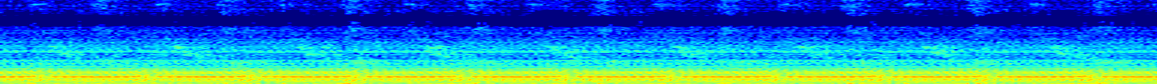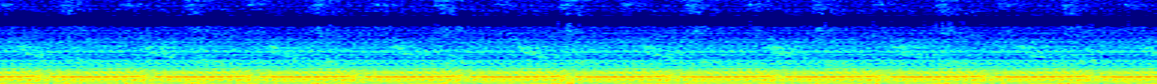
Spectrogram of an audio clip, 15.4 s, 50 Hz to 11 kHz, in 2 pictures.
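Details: Loud, steady, rapidly repeating buzzing and knocking of an MRI scanner running a sequence, recorded inside the scan room of a GE Healthcare 1.5T or 3T MRI system; normal scanner noise.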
